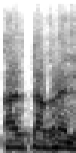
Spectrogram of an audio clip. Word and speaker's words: ارطغرل: اس نام کا صحیح تلفظ ارطغرل ہے۔ ارطغرل ترکی زبان کا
